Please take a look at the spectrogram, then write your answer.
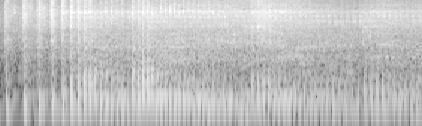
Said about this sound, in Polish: Na razie żużlowcy mogli kręcić kółko na dziedzińcu warszawskiego ratusza.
